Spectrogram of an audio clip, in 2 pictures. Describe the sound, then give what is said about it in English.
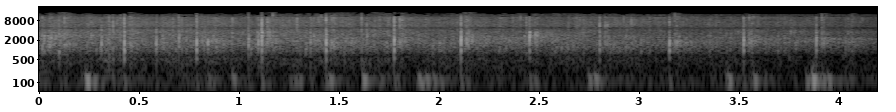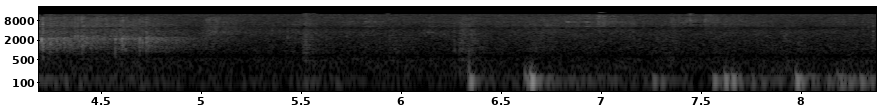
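People at a morning church gathering clap steadily for about five seconds, giving a hand to the Lord before a Harvest 201 testimony; the applause then thins out into a few scattered, sharp claps before fading. “So let's give a hand to the Lord as we uh, hear her testimony.”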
